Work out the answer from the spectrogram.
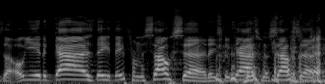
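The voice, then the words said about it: Imitated Chicago South Side voice. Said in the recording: “that Chicago impression”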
